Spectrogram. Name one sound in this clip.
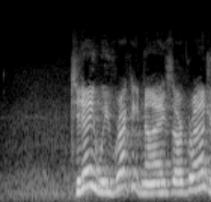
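An elderly man speaks clearly and steadily, close to a microphone.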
